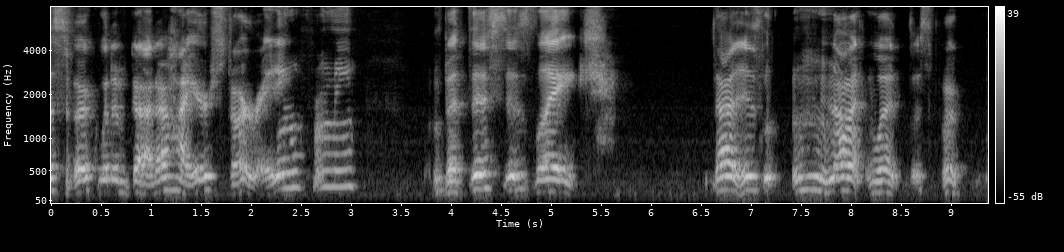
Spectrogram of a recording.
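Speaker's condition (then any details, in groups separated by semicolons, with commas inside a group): Cerebral palsy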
